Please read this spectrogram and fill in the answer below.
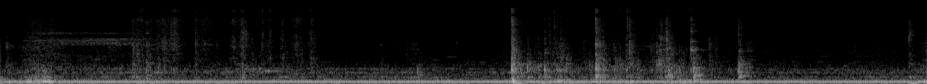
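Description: Light knocks and clatter of items being handled on a bathroom counter over a steady low hum, the sharpest knock about five seconds in.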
